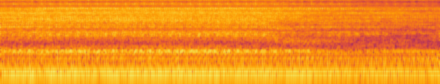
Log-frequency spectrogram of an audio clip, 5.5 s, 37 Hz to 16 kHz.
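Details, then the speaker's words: 2014 Hyundai Accent, 217,000 miles, revived after a seized engine, check engine light on: idles with a steady but slightly lumpy beat, about three pulses a second; rough idle, cause not yet known. "so we did it guys we did it it's running a little rough that's because [Music] um yeah it's running a little rough but we will get there"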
